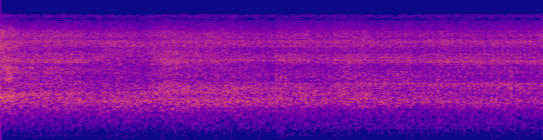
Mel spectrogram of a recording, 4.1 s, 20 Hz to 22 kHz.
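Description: Steady wind and road noise of a Honda CBF125 motorcycle being ridden along, an even rush with no sudden events.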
